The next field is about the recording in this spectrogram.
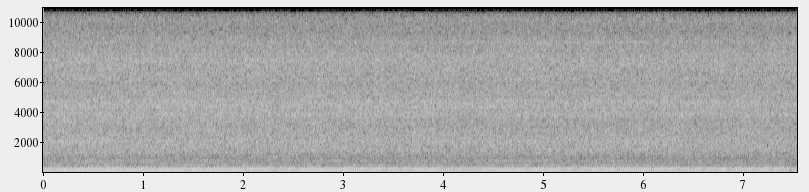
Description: S2000 weird noise on a cold start does anyone know what it is?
